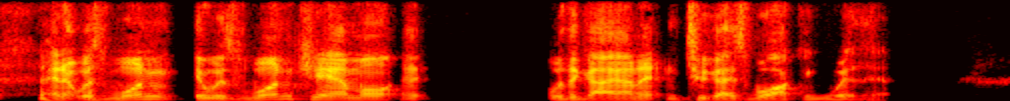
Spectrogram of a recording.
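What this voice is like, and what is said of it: Usual voice. Nothing is said of it.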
